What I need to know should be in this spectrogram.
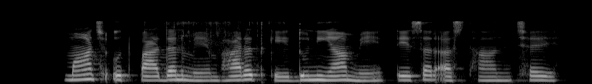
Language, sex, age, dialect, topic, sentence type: Maithili, female, 46-50, Eastern / Thethi, agriculture, statement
